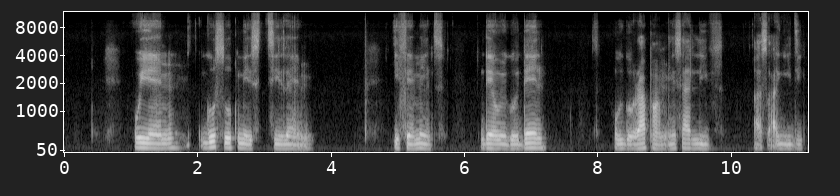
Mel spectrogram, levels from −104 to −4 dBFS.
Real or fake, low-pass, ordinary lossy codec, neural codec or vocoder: fake; 10.8 kHz; Opus, 16 kbps; vocoder, 44.1 kHz, 128 mel bands, Pupu-Vocoder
